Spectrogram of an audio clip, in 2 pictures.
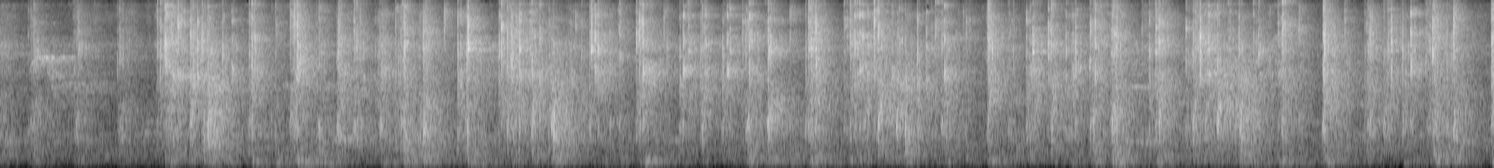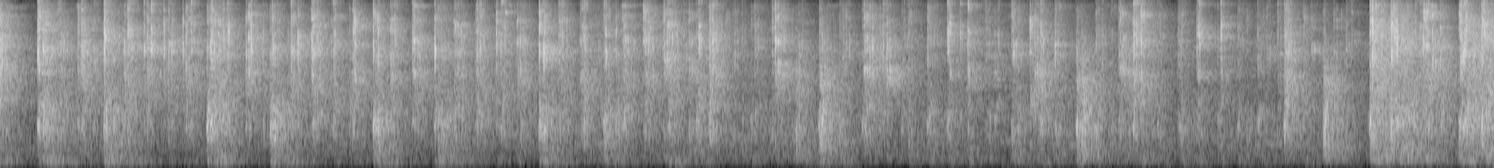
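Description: Several dancers' tap shoes striking a wooden stage floor in quick, dense rhythmic taps and clicks with occasional heavier thuds, starting in earnest about a second and a half in.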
